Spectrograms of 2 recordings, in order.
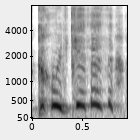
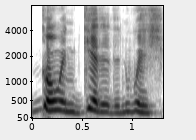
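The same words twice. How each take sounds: First: Very high, frantic cry; quivering excitement. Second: High, loud urgent command; excited cry. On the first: Wife repeats her demand to husband, quivering excitedly. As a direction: shriek it, quivering, near sobs. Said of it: "quivering with excitement". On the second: Wife orders husband to fetch paw, excited cry. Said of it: "cried the wife, quivering with excitement". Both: A narrator's reading.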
